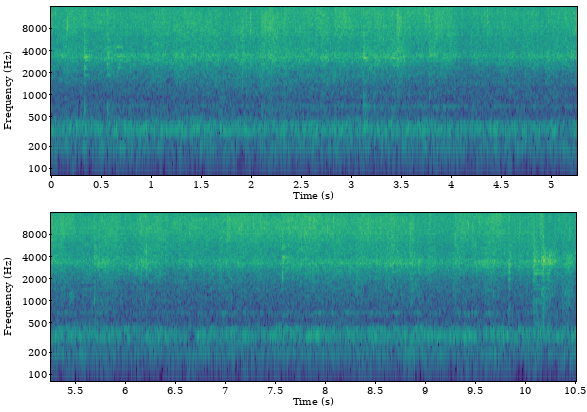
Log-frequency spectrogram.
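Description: Beef slices sizzling in hot oil in a wok over a high-flame burner, a steady, even frying noise with the burner's rush beneath it. Now and then a metal ladle ticks against the wok as the beef is stir-fried.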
